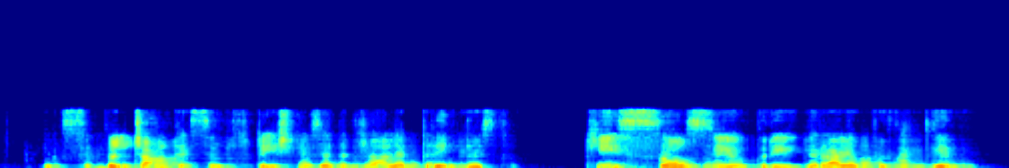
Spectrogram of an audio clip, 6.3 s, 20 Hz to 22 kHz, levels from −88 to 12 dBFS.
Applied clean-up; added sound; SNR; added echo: neural mask model DeepFilterNet 3.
